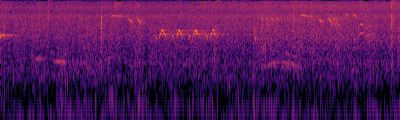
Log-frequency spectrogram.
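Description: Several forest birds calling over a steady low rumble. There is a short run of four quick chirps about three seconds in, scattered high thin chirps, and a couple of lower whistled notes.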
